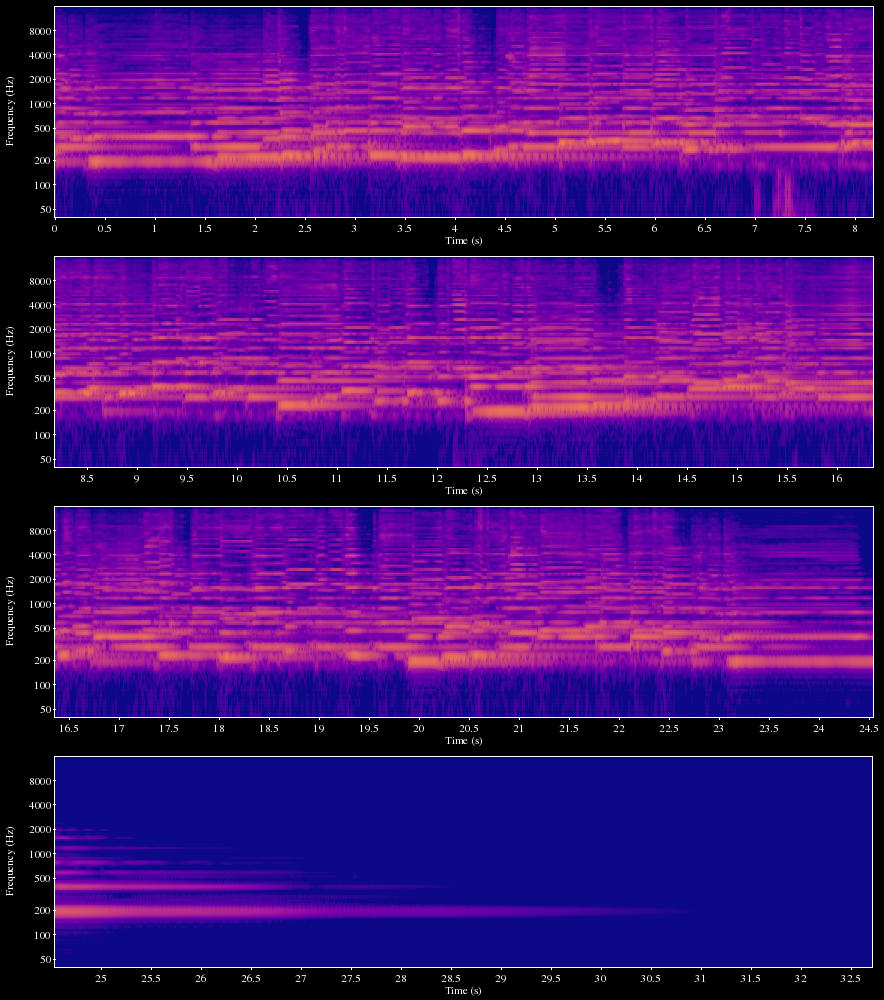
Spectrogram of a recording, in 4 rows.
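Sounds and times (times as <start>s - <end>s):
nyckelharpa playing a polska: 0.0s - 25.0s.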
